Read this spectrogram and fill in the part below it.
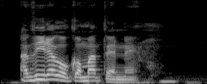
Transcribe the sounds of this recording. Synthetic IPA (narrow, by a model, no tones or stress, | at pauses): aðiɾɛɣokɔmat̪ɛnɛ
